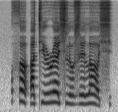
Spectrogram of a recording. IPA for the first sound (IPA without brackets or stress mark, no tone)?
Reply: θ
